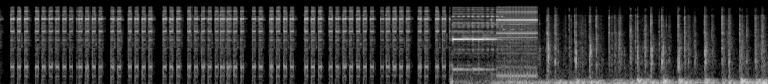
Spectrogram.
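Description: Intro sound effect for a loading-bar logo animation: a very fast stream of digital clicks over steady high electronic tones, like rapid typing, while the bar fills. About four and a half seconds in it changes to a short electronic chime, then a deep bass tone with fast clicking over it as the logo appears.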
